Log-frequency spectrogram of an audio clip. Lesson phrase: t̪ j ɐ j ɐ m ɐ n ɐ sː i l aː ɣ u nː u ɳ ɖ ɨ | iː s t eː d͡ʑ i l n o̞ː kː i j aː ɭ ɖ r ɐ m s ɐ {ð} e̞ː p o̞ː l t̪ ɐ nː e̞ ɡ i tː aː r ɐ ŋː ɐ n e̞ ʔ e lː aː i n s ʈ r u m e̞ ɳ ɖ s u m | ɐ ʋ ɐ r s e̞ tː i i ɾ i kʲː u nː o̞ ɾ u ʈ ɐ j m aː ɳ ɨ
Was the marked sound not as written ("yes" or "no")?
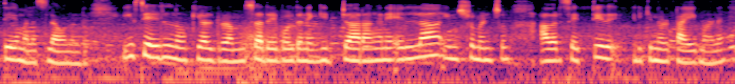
no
